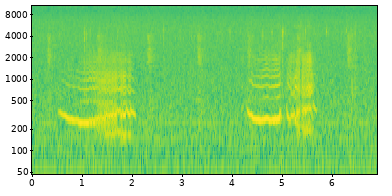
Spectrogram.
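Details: Snoring in a sleeping cat: squeaky, whistling tones on each breath, two breaths in a quiet room.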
